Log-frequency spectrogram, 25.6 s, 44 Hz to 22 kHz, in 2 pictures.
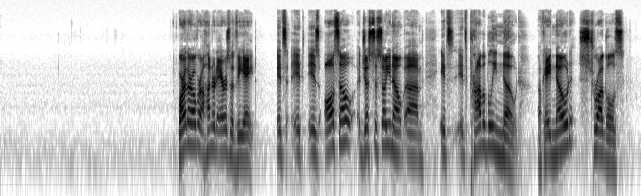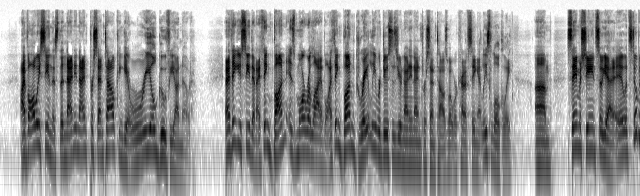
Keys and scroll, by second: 4.6 alt+{, 8.1 ctrl+u, 8.5 ctrl+u, 9.3 ctrl+u, 9.5 ctrl+u, 9.9 ctrl+u, 11.3 ctrl+d, 12.5 ctrl+u, 13.1 ctrl+u, 14.7 ctrl+d, 15.0 ctrl+d, 15.1 ctrl+d, 15.2 ctrl+d, 15.4 ctrl+d, 15.5 ctrl+d, 15.8 a.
